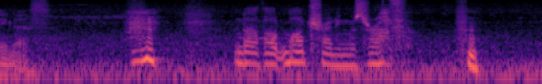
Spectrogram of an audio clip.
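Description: A woman chuckles and speaks with amusement.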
